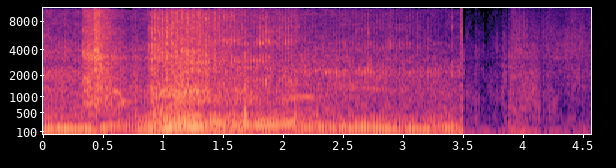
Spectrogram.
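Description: A motorcycle engine revs loudly.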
